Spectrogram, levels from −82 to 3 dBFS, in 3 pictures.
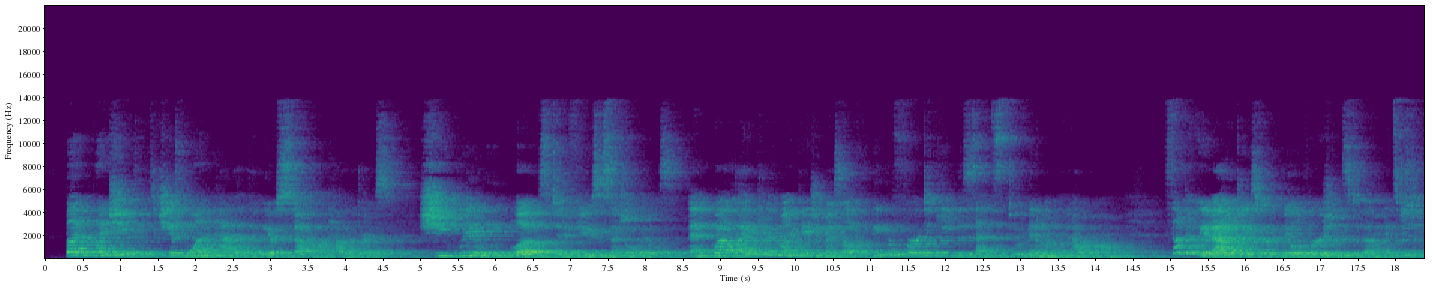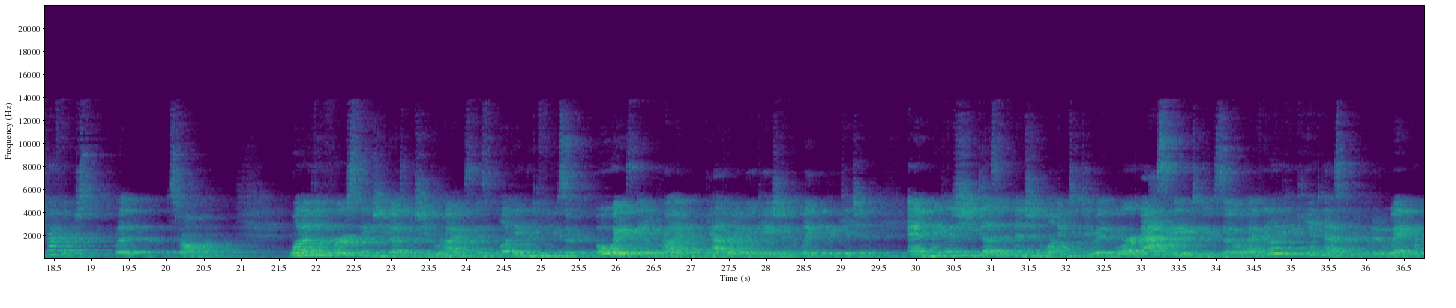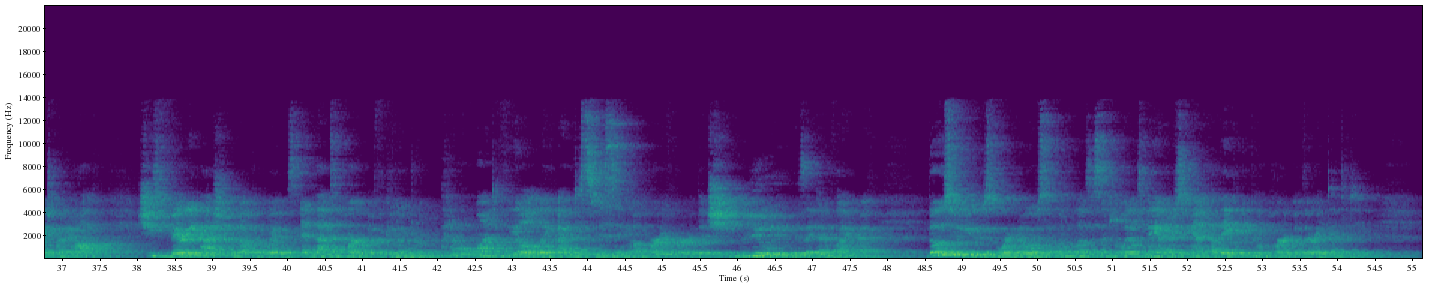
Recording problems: room echo; strong; dies away in 2.3 s
off-mic speech; far

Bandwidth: 14 kHz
